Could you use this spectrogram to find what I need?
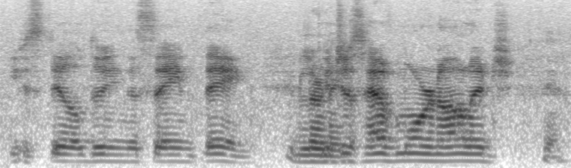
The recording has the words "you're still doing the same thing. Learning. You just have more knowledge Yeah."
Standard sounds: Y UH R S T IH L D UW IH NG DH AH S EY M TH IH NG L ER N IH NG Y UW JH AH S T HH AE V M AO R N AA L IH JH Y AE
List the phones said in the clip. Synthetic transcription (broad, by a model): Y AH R S T IH L D UW IH NG DH AH S EY M TH IH NG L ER IH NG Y JH AH S T HH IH V M AO R N AA L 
